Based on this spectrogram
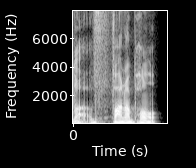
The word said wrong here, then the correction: Fanompoana: which is Fanompoana. – Fanompoana. Yeah, I'm definitely butchering that.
